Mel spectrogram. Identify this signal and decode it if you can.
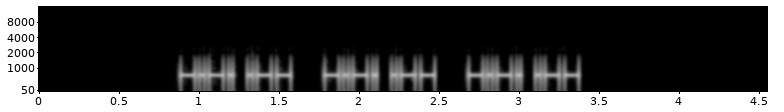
Morse code, heard as a keyed tone, about 40 wpm, 700 Hz. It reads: CW CW CW
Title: Abbreviations Repeated 3x - 40wpm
